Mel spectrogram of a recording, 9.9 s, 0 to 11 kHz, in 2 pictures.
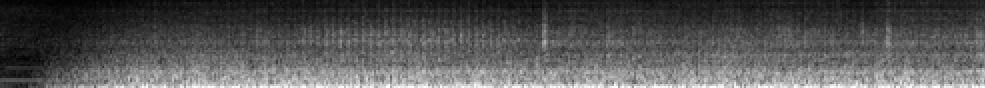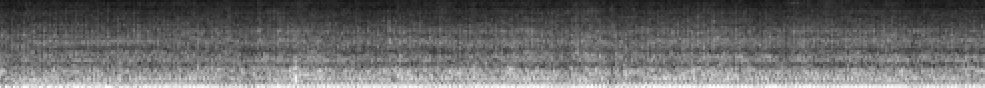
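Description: BMW R1250 GS Adventure's boxer-twin engine running steadily as the motorcycle rides along a gravel and dirt track, with a steady low rumble; the sound fades in within the first second.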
